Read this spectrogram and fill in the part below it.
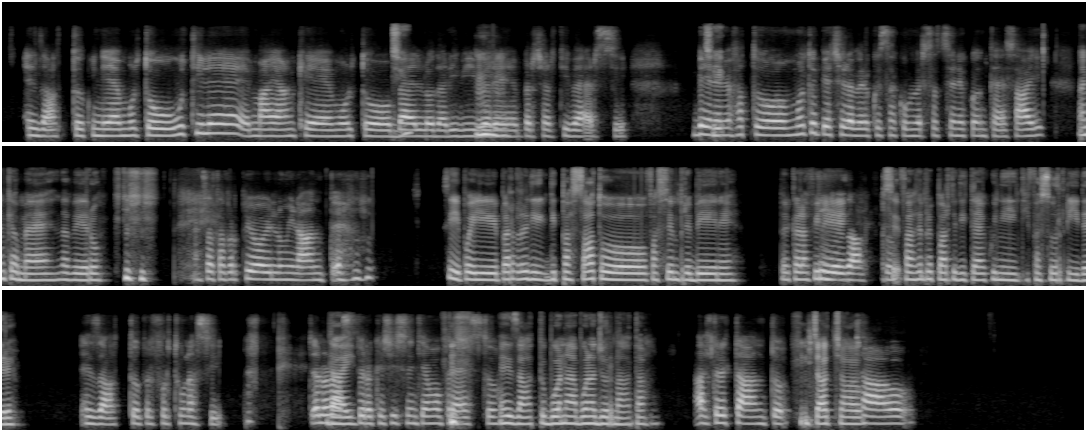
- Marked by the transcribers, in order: distorted speech; other background noise; tapping; chuckle; chuckle; chuckle; "Cioè" said as "ceh"; chuckle; chuckle
- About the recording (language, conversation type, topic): Italian, unstructured, C’è un odore che ti riporta subito al passato?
